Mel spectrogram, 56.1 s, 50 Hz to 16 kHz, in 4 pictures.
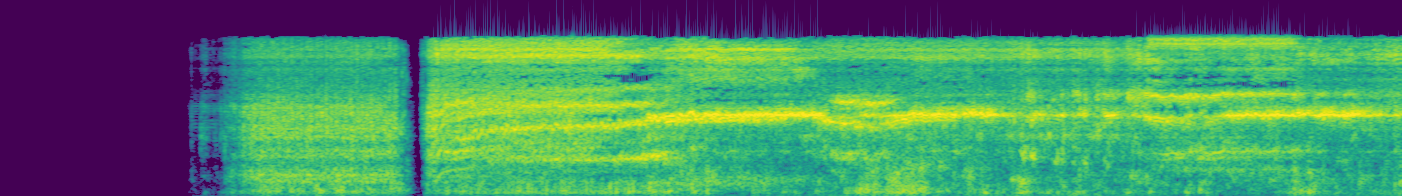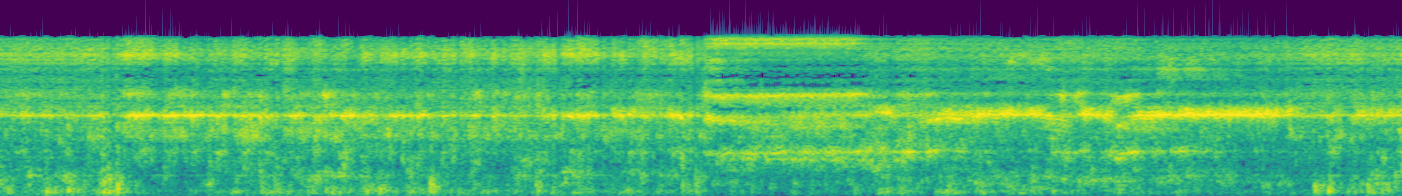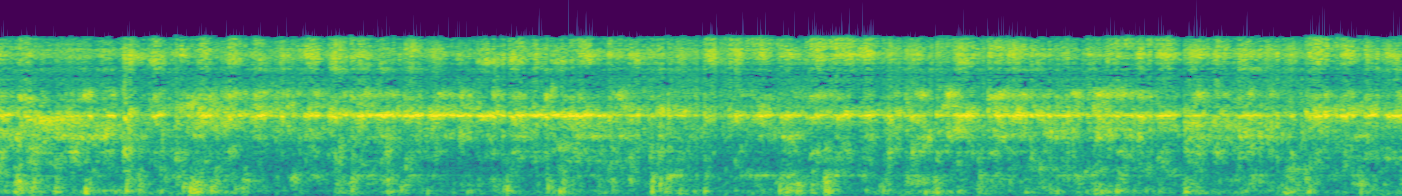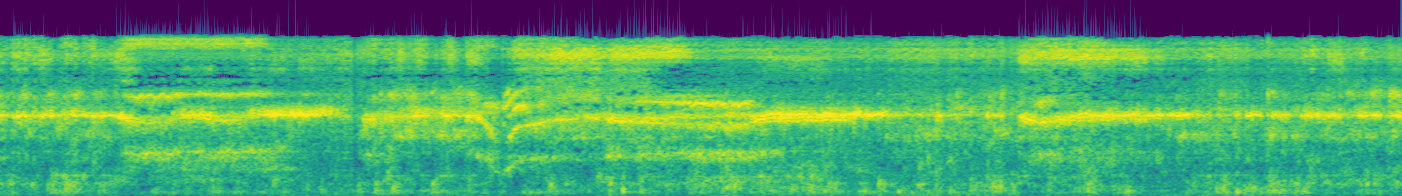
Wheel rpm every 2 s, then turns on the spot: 0, 10, 110, 200, 220, 230, 230, 230, 230, 230, 230, 220, 230, 230, 230, 240, 230, 230, 230, 230, 230, 230, 230, 190, 210, 230, 230, 230.
2-4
